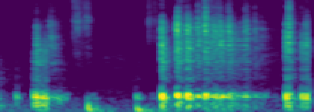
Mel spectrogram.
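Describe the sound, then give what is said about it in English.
Dice rolled for an attack to hit clatter and tumble across a hard tabletop in a quick burst of sharp, rattling clicks, fairly loud, settling after a second or so with no voices. “Fuck you, dice.”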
